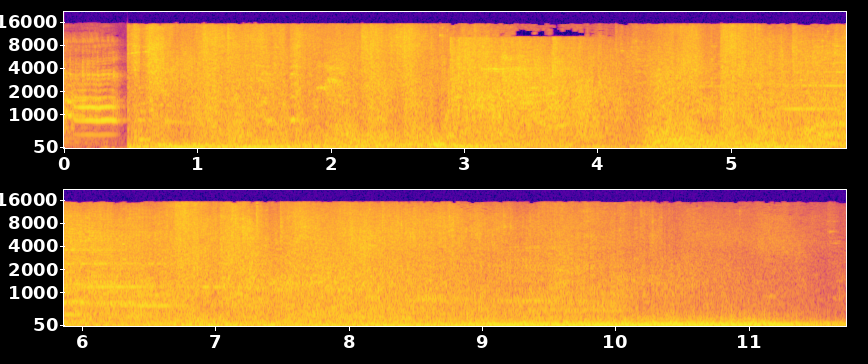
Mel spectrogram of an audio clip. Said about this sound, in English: Ladies and gentlemen, could you please move from Henman Hill? There's been a dreadful explosion.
